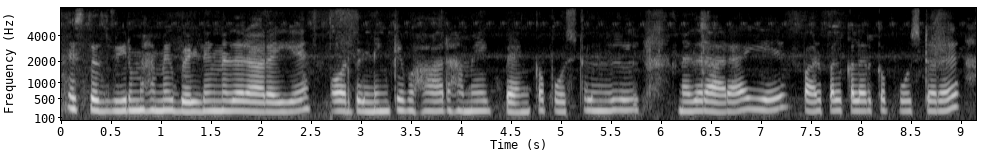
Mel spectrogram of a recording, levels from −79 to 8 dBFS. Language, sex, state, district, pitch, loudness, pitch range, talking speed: Hindi, female, West Bengal, Dakshin Dinajpur, 225 Hz, -16 LUFS, 220-235 Hz, 175 wpm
